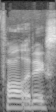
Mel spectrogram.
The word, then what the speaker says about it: politics: politics it's pronounced Politics the T in this word cannot be pronounced with a fast d not politics but politics why because there's a stress after the tea it's a secondary stress politics if there's a stress after tea we don't pronounce it like a fast te with words like water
